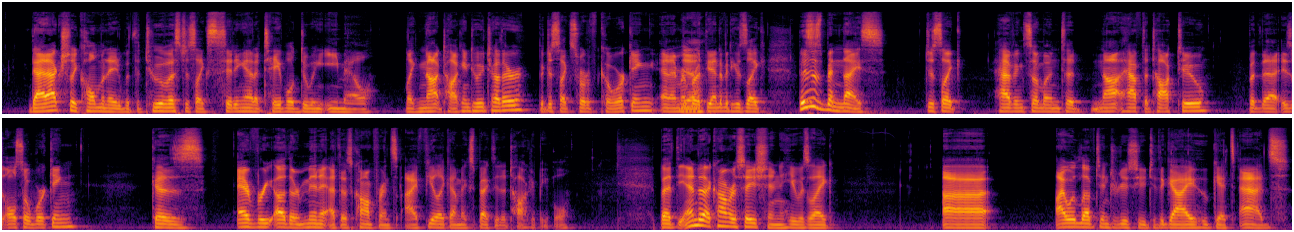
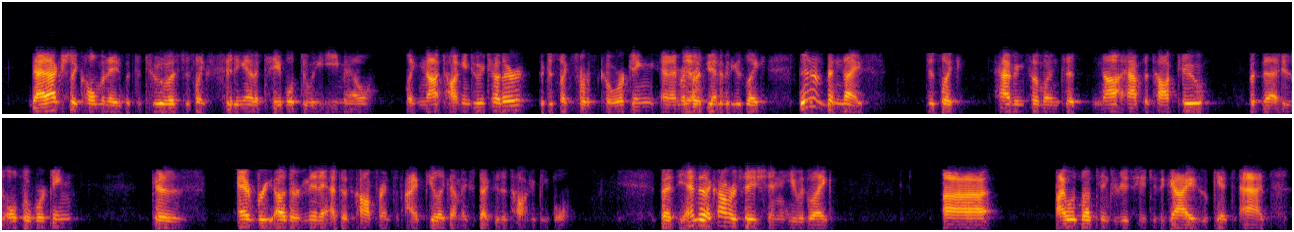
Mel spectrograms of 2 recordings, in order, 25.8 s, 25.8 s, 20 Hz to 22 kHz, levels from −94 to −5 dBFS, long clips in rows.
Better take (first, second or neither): first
